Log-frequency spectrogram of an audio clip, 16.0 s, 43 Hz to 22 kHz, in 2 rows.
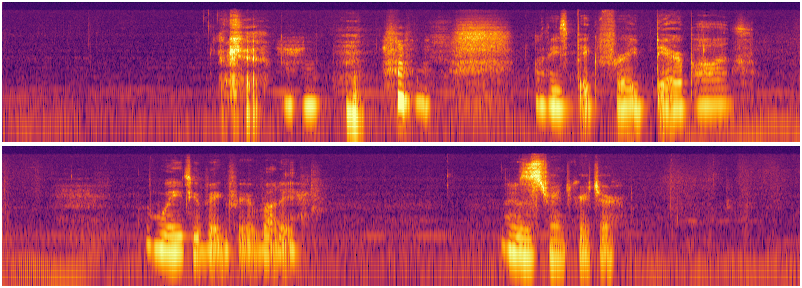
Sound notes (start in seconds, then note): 3.8 chuckles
